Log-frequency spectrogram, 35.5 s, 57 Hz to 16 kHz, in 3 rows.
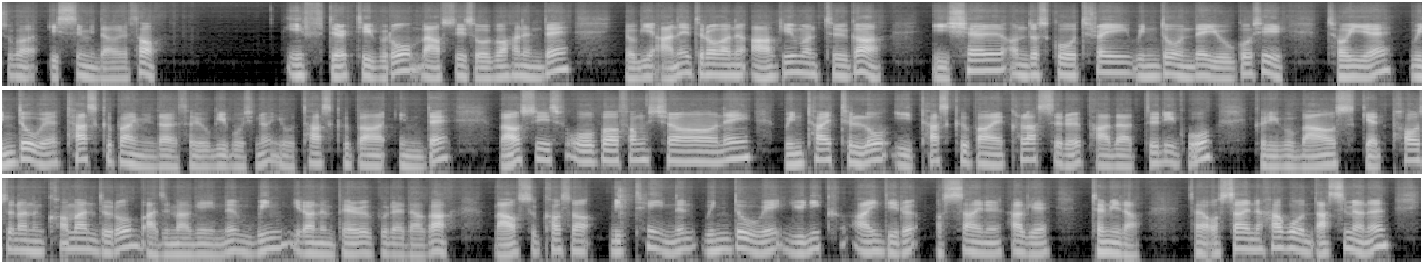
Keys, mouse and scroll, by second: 0.4 click, 1.7 ctrl+z, 2.0 click, 2.6 click, 17.6 click, 18.1 click, 18.3 click, 20.4 click, 22.0-23.0 scroll down 1, 24.2 click.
